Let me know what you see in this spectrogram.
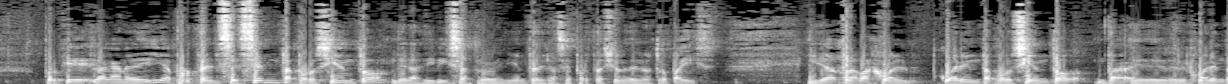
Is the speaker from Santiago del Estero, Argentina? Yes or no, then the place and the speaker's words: no; Hinojo, Buenos Aires Province, Argentina; also born or lived in Olavarría; Yo tengo que hablar de nacimiento de Olavarría, porque podría decirse que yo nací en Olavarría. Viví en Hinojo, cerca de Hinojo, y mi madre me traía a Olavarría, donde aprendí a escribir y donde aprendí a leer.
